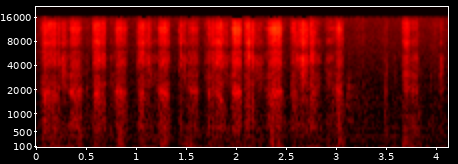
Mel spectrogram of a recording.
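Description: A gold metal fountain pen nib, held in the fingers, scratches across a flat sheet of lined cream writing paper while writing cursive. About nine quiet, bright, papery scratching strokes come in quick bursts with short pauses between them.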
